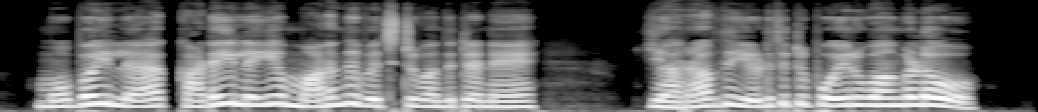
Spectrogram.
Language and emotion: Tamil, fearful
